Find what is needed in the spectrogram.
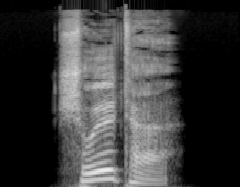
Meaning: shoulder
- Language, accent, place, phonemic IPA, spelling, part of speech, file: German, Germany, Berlin, /ˈʃʊltɐ/, Schulter, noun, De-Schulter2.ogg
